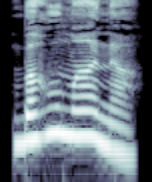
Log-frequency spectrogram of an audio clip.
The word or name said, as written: ಬಹುಮಾನ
